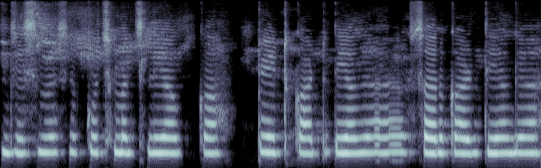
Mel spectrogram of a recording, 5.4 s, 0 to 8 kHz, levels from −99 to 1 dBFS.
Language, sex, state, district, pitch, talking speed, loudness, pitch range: Hindi, female, Bihar, Gopalganj, 275 Hz, 165 wpm, -24 LUFS, 270-280 Hz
